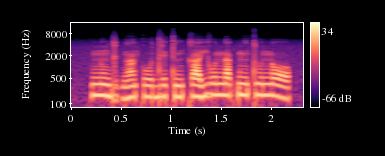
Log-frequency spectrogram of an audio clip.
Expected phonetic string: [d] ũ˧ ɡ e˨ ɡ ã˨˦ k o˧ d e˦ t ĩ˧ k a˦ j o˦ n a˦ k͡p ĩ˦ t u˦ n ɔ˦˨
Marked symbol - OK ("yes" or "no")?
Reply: no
